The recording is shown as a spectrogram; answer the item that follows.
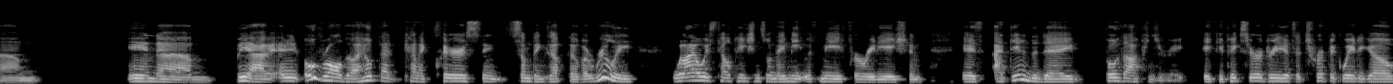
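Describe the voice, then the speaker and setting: At a fairly quick pace, this man's pitch varies in an ordinary way. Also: fairly high pitch for a man. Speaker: radiation oncologist. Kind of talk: lecture. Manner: fast.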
